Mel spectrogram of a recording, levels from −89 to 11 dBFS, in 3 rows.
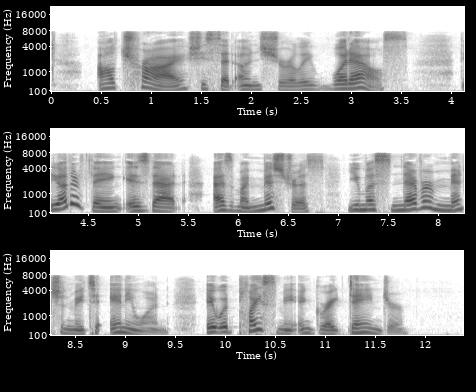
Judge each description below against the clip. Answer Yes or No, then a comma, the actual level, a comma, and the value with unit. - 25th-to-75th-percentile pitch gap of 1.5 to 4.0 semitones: No, average, 5.3 semitones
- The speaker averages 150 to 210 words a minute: No, average, 140 wpm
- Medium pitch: Yes, medium, 165 Hz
